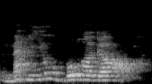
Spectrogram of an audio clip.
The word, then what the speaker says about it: Mario Beauregard: His name is Mario Beauregard, pronouncing it in French because he is, in fact, a Quebecer. I'm guessing Americans would pronounce it Mario Beauregard, perhaps?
